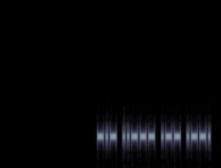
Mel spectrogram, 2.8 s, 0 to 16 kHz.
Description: Morse code, heard as a keyed tone, about 41 wpm, 700 Hz. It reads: K2WP
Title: USA Call Signs - 6x Character Spacing - 45wpm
